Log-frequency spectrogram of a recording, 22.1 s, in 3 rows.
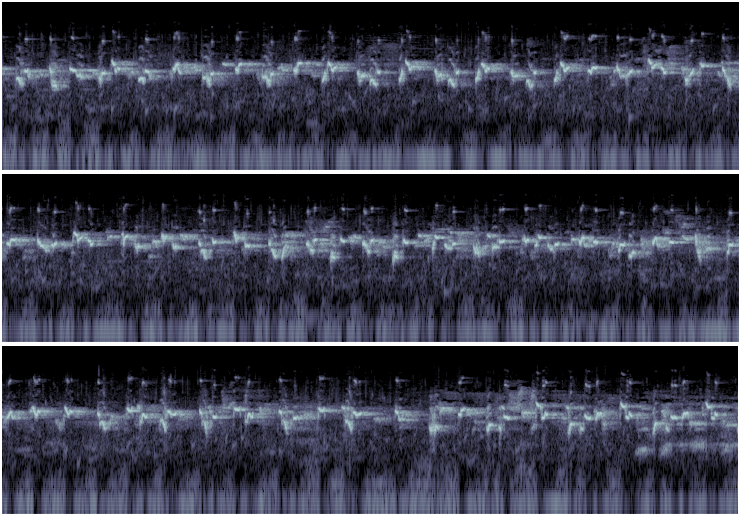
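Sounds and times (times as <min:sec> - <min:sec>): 
yellow-vented bulbul song: 0:00.0 - 0:22.0.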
